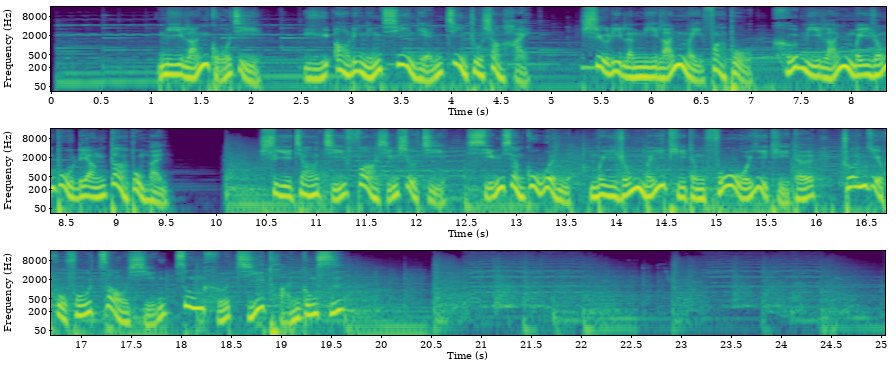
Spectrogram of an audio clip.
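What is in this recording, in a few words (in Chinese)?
男企业介绍大气激昂; 米兰国际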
